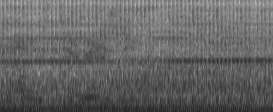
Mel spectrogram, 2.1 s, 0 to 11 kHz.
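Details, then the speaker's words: 1987 cabover truck diesel restarted while still cold after years sitting: even, low rumble with a steady beat and no misses. Running smooth despite being cold, though a fuel leak is noted; normal idle. "Wow. And for it to be cold, you know, usually these things are really bad about smoking and running like crap. This thing's running pretty smooth."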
